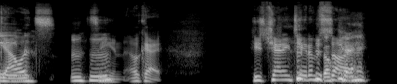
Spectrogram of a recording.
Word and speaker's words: Galitzine: Galitzine.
